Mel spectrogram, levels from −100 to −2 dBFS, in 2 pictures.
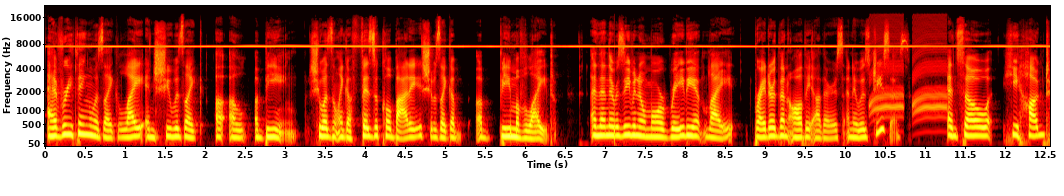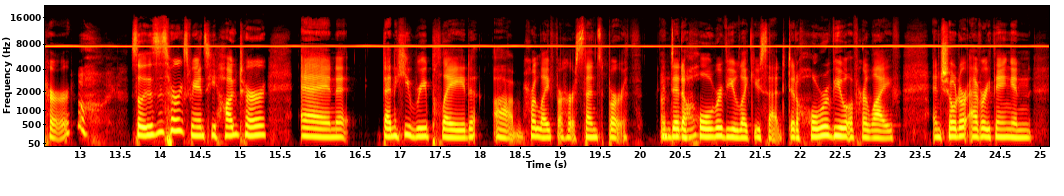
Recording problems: high-pitched whine; loud; throughout; 7.5 kHz, 9 dB below the speech
alarm; faint; at 10 s; peak 10 dB below the speech

